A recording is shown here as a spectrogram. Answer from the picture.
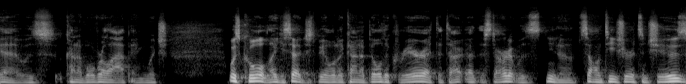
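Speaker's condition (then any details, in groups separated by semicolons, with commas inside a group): No condition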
